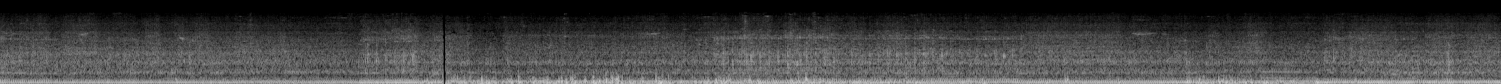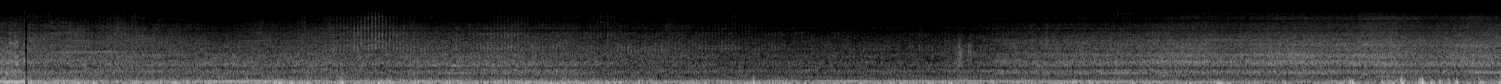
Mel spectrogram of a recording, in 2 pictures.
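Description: Diesel engine of a small crawler bulldozer running steadily as it pushes dirt. About fifteen seconds in, the sound cuts abruptly to a quieter engine drone.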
